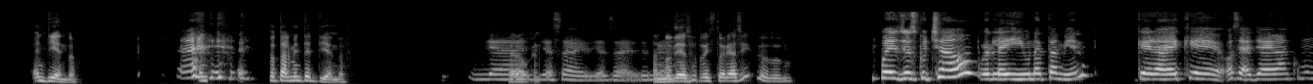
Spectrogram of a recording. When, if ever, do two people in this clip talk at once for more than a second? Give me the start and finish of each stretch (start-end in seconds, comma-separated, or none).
none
